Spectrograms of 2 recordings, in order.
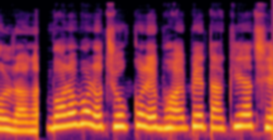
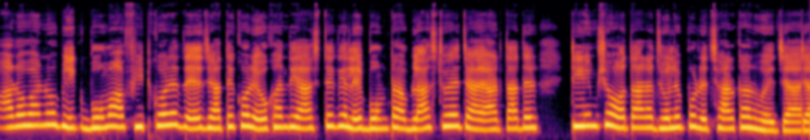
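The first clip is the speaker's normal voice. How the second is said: ordinary delivery, nothing marked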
